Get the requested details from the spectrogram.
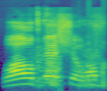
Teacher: সবাই একটা বিষয় খেয়াল রাখবেন যে ওয়াও ওয়াও উচ্চারণ করতে ঠোঁট গোল হয়। হ্যাঁ, ওয়াও এরপরে ওয়ের উপরে পেশ ওয়াও পেশ পেশ পেশ ভু উচ্চারণ করতেও গোল হয়, তাহলে ওয়াও গোল পেশও গোল, মানে এখানে সম্পূর্ণই ঠোঁট গোল হবে। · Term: ওয়াও পেশ ভু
